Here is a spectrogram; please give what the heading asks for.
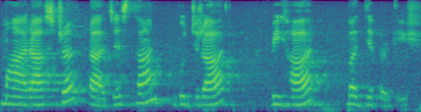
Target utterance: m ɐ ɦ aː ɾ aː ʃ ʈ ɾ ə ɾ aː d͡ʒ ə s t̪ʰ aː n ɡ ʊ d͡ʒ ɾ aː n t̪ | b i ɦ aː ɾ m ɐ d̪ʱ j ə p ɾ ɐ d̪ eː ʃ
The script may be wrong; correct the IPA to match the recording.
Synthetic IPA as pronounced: m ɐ ɦ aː ɾ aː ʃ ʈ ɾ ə ɾ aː d͡ʒ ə s t̪ʰ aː n ɡ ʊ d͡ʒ ɾ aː t̪ | b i ɦ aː ɾ m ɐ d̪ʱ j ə p ɾ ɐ d̪ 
